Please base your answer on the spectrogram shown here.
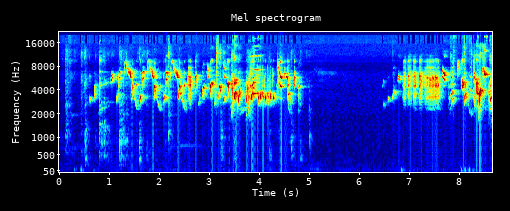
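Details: Hybrid goldfinch-canary singing rambling high twitters and buzzy trills that build over five seconds, stop, then resume with a rattling buzz; faint clicks and knocks in the background.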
